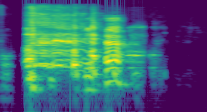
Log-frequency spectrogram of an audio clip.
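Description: A person's short, breathy laugh lasting about a second, heard over a video-call connection.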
